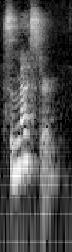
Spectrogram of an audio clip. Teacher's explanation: We stress the second syllable in semester, semester.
